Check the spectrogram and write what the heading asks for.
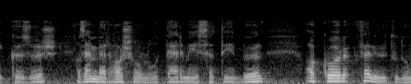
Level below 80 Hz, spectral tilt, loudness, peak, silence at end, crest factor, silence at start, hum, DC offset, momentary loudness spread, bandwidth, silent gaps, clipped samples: -44 dBFS; -7 dB/octave; -23 LUFS; -6 dBFS; 0 s; 16 dB; 0 s; none; under 0.1%; 10 LU; 8.4 kHz; none; under 0.1%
